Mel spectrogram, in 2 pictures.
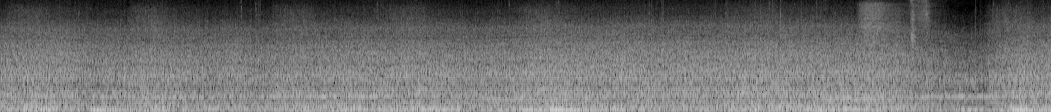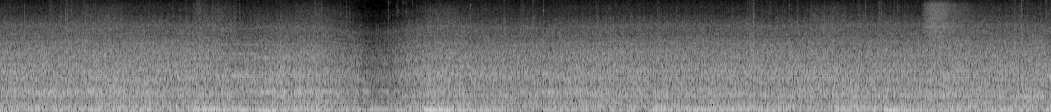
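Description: Tyres crunch over rough rocky ground.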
